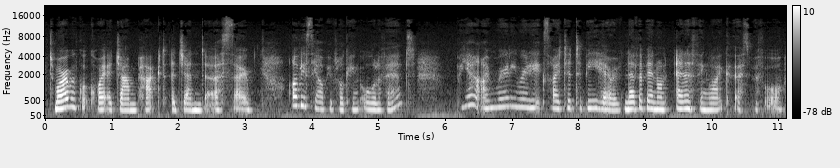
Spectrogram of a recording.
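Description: A young woman talks straight into a camera held at arm's length. Her voice is husky and worn, sitting a little high, and she is chatty and eager. It sounds close and intimate, recorded in a small bedroom. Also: fairly bright tone. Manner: chatty, enthusiastic, lots of "really, really". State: husky, lost voice. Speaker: lifestyle vlogger. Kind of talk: casual vlog to camera. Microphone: handheld camera at arm's length.

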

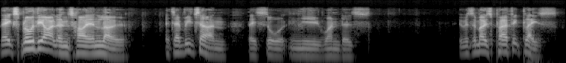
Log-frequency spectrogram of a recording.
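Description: A man in his thirties narrating a children's story expressively, with measured, gently dramatic phrasing. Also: on the low side, expressive, muffled recording. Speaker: storybook reader.

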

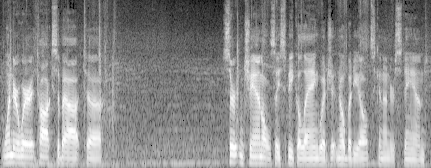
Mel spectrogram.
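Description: A man giving casual, hands-on unboxing commentary, musing aloud in short phrases with pauses between them. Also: lowish voice. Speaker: vlogger unboxing vintage radio gear. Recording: steady background noise.

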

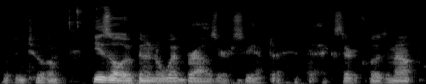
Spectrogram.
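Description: Low-voiced guy in his 30s, kinda husky, talking through a screen tutorial at his desk, lots of ums. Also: steady tone, warm tone. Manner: thinking aloud, plain and unhurried, with fillers. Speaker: automation tutorial host. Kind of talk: casual screen-recorded tutorial. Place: small indoor room at a desk.

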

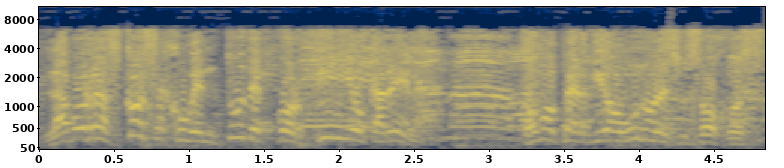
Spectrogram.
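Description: A man's voice: high voice, expressive, normal speed. A man narrating a dramatic promo for a vintage radio serial. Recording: dull old radio, loud music. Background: loud music.

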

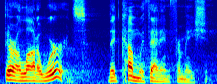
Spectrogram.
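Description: Man in his 60s, pastor, slow measured sermon, mellow tone, long church reverb. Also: medium pitch, lively intonation. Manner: slow, measured preaching with many restarts and emphatic pauses. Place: church sanctuary, indoors.

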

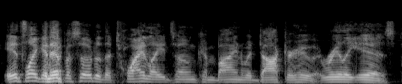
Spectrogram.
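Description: Lowish male panelist, dry muffled sound. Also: fairly even intonation, a little fast, fairly bright tone, no room sound. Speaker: podcast panelist. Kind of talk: casual storytelling chat. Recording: dull, muffled lo-fi audio.

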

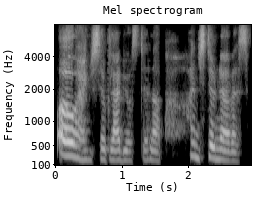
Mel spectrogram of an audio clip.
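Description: A woman's voice: medium pitch, unhurried, darkish tone, lightly acted. A woman playing an anxious, genteel young fiancée in old-time radio mystery style, with a pleading manner. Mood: nervous, pleading. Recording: dull video-call audio.

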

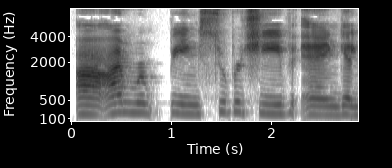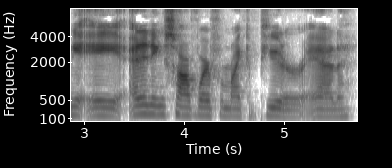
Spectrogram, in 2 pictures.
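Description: Tired, rambling young woman, slow talker. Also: fairly low pitch, steady tone, pushed and bright. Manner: rambling, with many fillers. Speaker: amateur comic dubber. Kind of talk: casual chat. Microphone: phone.

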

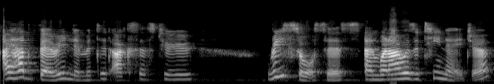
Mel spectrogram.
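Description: A woman, chatting as a guest on a video call over a headset, lively and emphatic. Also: fairly high pitch, moderate pace. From Germany. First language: German. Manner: lively, emphatic, laughs often. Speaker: guest, language blogger and podcaster. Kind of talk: casual video call chat. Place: home room, indoors. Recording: dull lo-fi video call audio.

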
